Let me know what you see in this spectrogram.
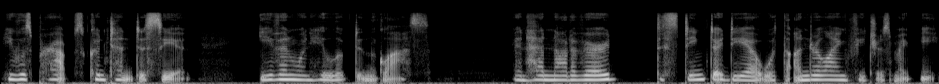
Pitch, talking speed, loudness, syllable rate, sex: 210 Hz, 170 wpm, -21 LUFS, 4.9 syllables/s, female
